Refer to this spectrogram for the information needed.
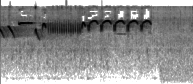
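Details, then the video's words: Short burst of Eurasian wren song in tembakan style, tutoring material for pleci: high buzzy notes lead into a string of rapid looping rolled notes, ending abruptly after two seconds. "Masteran PLECI Tembakan Winter Koning / Wren"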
